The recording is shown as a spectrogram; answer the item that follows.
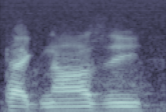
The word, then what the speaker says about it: Pagnozzi: The first Louisville Redbird to make the transition was Tom Pagnozzi, or is it Pagnozzi? Everyone always butchers it, and it's always going to happen. I pronounce it Pagnozzi.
